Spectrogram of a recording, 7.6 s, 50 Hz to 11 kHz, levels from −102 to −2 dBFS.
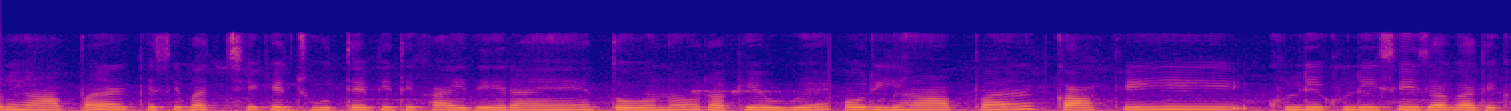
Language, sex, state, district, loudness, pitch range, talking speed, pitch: Hindi, female, Bihar, Madhepura, -37 LUFS, 215-235 Hz, 200 wpm, 225 Hz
